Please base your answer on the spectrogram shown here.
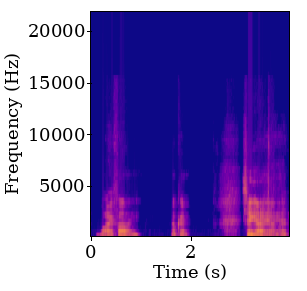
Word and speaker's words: waifu: It's the anime girl of some anime otaku's dreams pronounced wifi.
